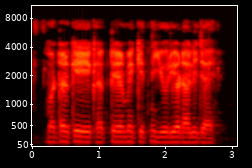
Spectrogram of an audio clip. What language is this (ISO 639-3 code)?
hin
